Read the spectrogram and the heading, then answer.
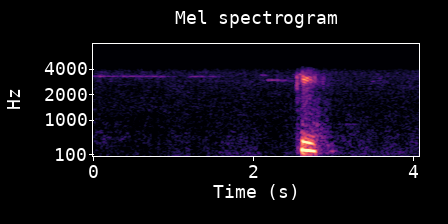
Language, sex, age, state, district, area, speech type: Dogri, female, 18-30, Jammu and Kashmir, Samba, urban, conversation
